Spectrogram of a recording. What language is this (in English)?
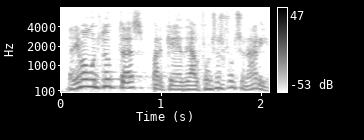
Catalan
